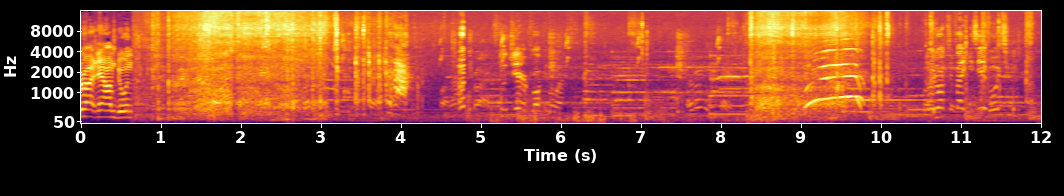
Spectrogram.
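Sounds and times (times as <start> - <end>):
skateboard wheels rolling on concrete: 0.5 - 12.0.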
